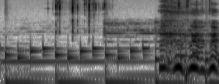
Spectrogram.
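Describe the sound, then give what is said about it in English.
Wet, gooey drips and faint crackles from a goo containing solid crystals repeat at a steady pace, about every half second, then turn into a louder, messier squelching near the end, heard up close over a low steady hum. “Do you hear that dripping noise?”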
